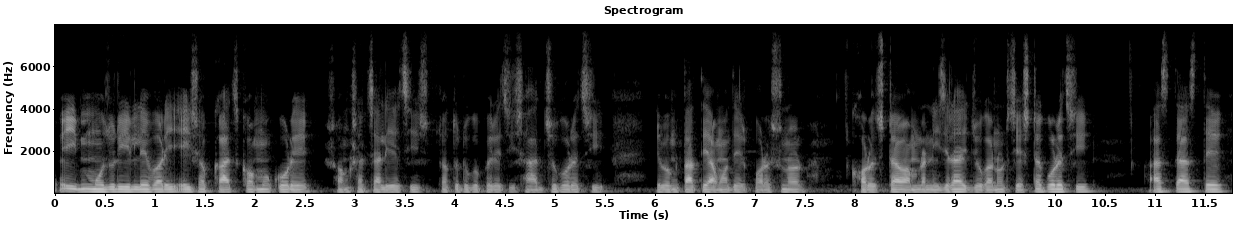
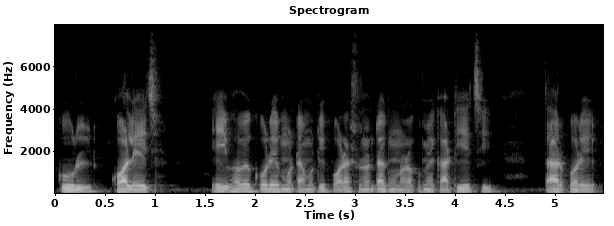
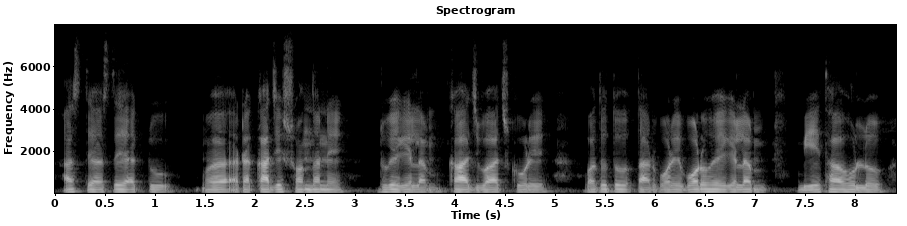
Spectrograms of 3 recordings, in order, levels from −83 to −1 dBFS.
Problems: none marked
